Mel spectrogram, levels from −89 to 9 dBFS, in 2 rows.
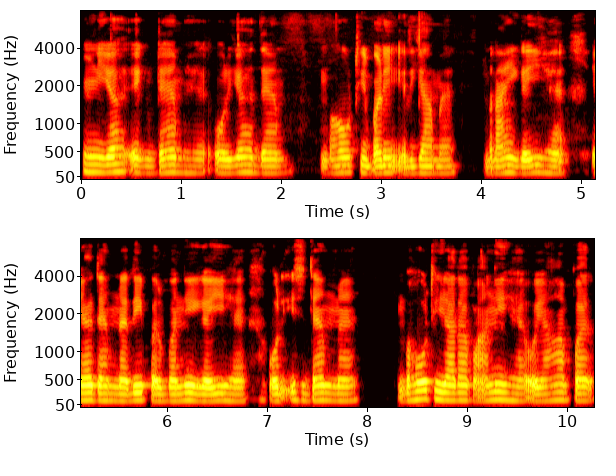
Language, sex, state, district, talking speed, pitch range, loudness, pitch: Hindi, male, Uttar Pradesh, Etah, 205 wpm, 120-135 Hz, -17 LUFS, 125 Hz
